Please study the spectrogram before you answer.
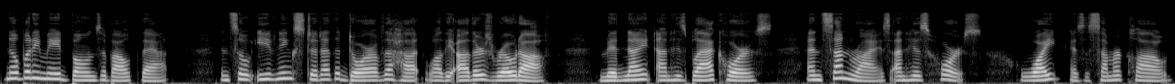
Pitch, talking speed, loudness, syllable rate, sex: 200 Hz, 175 wpm, -17 LUFS, 5.0 syllables/s, female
